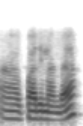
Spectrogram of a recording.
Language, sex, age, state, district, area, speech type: Telugu, male, 18-30, Telangana, Mancherial, rural, conversation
